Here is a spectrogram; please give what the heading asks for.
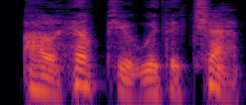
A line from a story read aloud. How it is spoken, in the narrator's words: Susanna replied grimly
